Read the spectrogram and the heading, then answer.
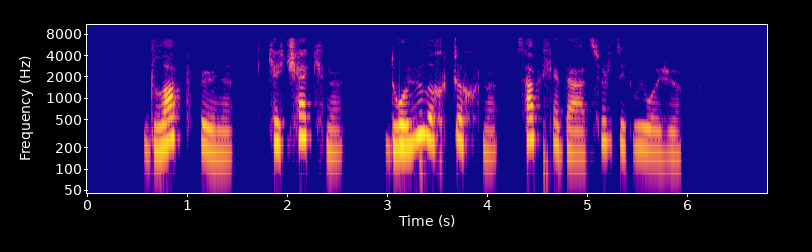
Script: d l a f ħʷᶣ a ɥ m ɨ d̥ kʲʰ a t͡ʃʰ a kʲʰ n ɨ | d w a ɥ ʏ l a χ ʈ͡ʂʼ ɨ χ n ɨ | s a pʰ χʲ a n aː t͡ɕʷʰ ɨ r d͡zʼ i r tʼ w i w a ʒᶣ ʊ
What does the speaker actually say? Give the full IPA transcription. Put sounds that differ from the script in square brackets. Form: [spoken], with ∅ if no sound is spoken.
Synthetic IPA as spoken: d l a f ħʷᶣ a ɥ [n] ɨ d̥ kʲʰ a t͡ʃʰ a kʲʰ n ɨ | d w a ɥ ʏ l a χ ʈ͡ʂʼ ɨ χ n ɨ | s a pʰ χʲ a [d] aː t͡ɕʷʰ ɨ r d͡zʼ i [∅] tʼ w i w a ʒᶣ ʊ

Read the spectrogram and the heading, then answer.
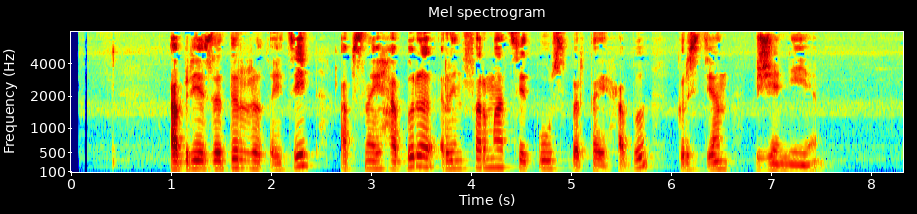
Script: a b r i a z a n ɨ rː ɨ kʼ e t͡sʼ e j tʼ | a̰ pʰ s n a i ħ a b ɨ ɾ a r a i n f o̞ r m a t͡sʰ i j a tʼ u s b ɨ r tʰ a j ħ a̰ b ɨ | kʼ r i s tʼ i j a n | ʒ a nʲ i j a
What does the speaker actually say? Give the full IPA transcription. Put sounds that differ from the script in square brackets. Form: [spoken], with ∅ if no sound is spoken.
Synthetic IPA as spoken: a b r i a z a [d] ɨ rː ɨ [qʼ] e t͡sʼ e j tʼ | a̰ pʰ s n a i ħ a b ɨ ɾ a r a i n f o̞ r m a t͡sʰ i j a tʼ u s b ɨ r tʰ a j ħ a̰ b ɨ | kʼ r i s tʼ i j a n | ʒ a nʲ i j a

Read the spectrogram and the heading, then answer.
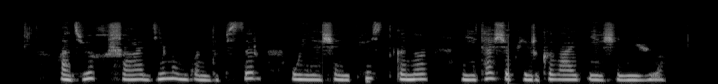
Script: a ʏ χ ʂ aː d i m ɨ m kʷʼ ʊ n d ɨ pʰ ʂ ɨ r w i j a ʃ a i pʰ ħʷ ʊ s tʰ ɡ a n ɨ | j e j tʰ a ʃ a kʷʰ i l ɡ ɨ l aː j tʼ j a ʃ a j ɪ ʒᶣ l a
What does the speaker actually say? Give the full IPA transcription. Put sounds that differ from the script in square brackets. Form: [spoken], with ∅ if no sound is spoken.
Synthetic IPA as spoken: a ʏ χ ʂ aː d i m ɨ m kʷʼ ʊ n d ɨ pʰ [s] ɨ r w i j a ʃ a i pʰ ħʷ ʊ s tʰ ɡ a n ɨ | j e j tʰ a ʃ a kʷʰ i [r] ɡ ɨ l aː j tʼ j a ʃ a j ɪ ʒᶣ l a

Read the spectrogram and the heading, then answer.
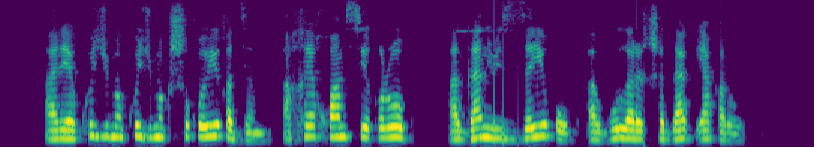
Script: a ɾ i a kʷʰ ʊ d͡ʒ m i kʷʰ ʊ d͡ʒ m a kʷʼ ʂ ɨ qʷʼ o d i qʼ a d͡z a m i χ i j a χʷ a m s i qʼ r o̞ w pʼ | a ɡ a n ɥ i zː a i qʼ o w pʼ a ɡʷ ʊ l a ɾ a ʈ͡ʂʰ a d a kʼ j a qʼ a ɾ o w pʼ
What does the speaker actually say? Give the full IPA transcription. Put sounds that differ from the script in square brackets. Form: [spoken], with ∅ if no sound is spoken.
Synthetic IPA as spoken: a ɾ i a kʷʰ ʊ d͡ʒ m [a] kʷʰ ʊ d͡ʒ m a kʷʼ ʂ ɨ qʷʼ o [∅] i qʼ a d͡z a m [a] χ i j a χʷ a m s i qʼ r o̞ w pʼ | a ɡ a n ɥ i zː a i qʼ o w pʼ a ɡʷ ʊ l a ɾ a ʈ͡ʂʰ a d a kʼ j a qʼ a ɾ o w pʼ

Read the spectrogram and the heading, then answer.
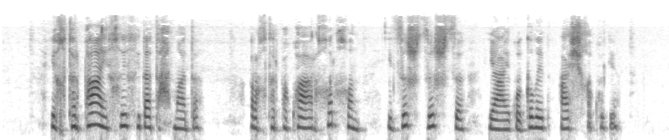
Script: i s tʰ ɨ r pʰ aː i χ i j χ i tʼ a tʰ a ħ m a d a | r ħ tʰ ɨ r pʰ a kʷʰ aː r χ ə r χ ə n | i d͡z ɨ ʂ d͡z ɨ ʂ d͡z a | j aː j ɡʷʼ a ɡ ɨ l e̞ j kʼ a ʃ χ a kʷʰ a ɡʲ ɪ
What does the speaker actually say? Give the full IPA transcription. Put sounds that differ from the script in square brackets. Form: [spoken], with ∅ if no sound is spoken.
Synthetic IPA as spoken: i [χ] tʰ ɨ r pʰ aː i χ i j χ i tʼ a tʰ a ħ m a d a | r [χ] tʰ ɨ r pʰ a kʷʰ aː r χ ə r χ ə n | i d͡z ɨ ʂ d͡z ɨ ʂ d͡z a | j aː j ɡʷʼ a ɡ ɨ l e̞ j [tʼ] a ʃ χ a kʷʰ a ɡʲ ɪ

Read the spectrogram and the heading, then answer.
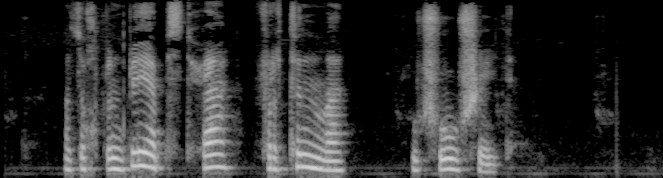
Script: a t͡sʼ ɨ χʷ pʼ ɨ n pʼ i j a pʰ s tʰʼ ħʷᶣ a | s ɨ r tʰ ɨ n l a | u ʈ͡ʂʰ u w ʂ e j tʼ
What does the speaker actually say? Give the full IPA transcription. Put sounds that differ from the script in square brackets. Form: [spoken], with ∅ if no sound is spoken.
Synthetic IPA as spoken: a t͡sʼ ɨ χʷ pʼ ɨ n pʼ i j a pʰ s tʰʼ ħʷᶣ a | [f] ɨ r tʰ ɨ n l a | u ʈ͡ʂʰ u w ʂ e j tʼ

